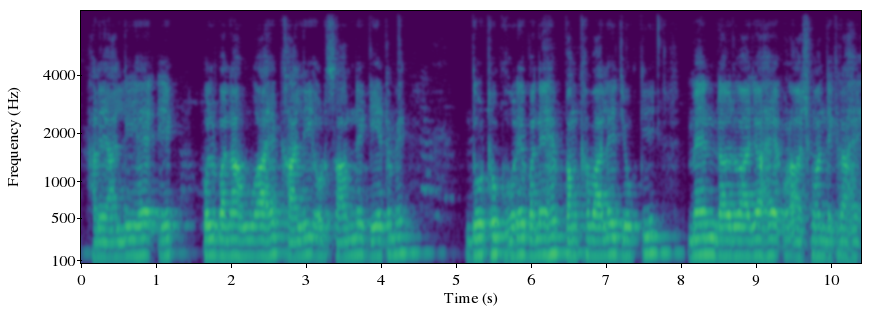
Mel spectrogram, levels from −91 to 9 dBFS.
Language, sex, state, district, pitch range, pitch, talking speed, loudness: Hindi, male, Jharkhand, Jamtara, 135-145 Hz, 140 Hz, 165 wpm, -25 LUFS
